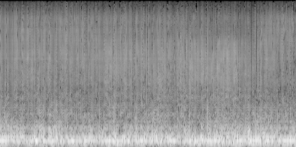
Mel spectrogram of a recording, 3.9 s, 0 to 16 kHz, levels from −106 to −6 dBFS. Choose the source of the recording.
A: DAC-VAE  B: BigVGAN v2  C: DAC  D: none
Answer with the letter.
B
